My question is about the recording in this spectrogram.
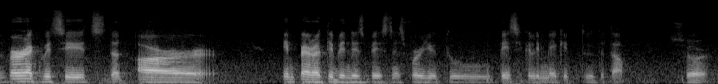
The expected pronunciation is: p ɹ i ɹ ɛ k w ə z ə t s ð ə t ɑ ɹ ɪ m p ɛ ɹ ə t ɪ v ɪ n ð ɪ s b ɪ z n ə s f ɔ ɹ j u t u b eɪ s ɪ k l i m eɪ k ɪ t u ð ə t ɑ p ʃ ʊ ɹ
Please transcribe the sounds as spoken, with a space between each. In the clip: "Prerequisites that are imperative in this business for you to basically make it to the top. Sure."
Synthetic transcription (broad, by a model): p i ɹ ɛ k w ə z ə t s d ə t ɑ ɹ ɪ m p ɛ ɹ ə t ɪ v ɪ n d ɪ s b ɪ s n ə s f ɔ ɹ j u t u b eɪ s ɪ k l i m eɪ k ɪ t u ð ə t ɑ p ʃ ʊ ɹ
